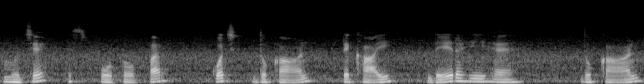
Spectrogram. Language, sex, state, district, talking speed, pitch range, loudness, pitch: Hindi, male, Madhya Pradesh, Katni, 100 wpm, 105-140 Hz, -19 LUFS, 115 Hz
